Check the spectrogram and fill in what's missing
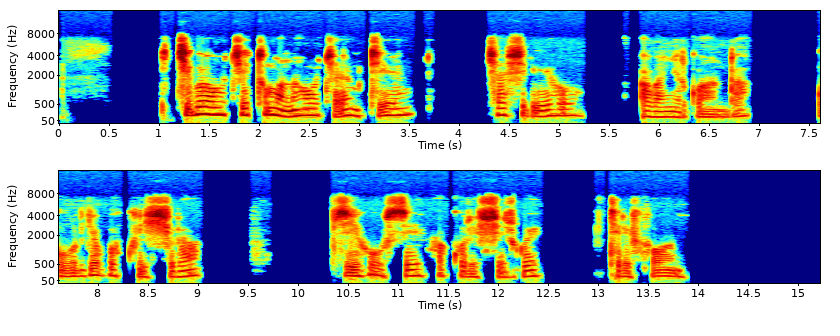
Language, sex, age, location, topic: Kinyarwanda, female, 50+, Kigali, finance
